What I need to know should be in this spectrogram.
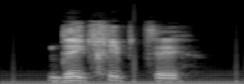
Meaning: to decrypt
- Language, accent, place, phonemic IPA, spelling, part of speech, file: French, France, Lyon, /de.kʁip.te/, décrypter, verb, LL-Q150 (fra)-décrypter.wav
